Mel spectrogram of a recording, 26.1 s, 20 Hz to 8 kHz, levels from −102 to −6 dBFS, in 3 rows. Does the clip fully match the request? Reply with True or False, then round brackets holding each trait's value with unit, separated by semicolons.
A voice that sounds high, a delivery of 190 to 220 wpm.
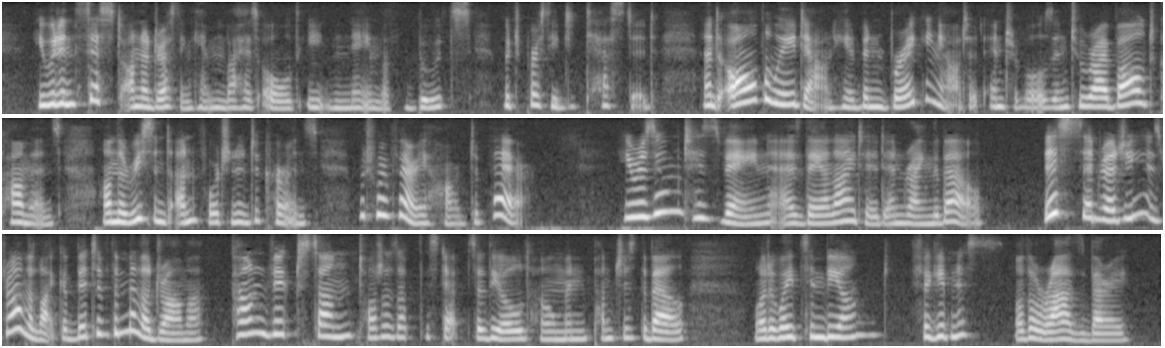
True (245 Hz; 200 wpm)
